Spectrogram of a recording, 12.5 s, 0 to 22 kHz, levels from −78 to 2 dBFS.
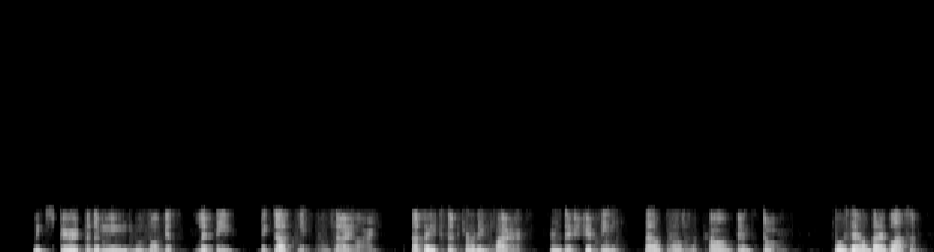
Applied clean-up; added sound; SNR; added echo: neural mask model DeepFilterNet 3.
